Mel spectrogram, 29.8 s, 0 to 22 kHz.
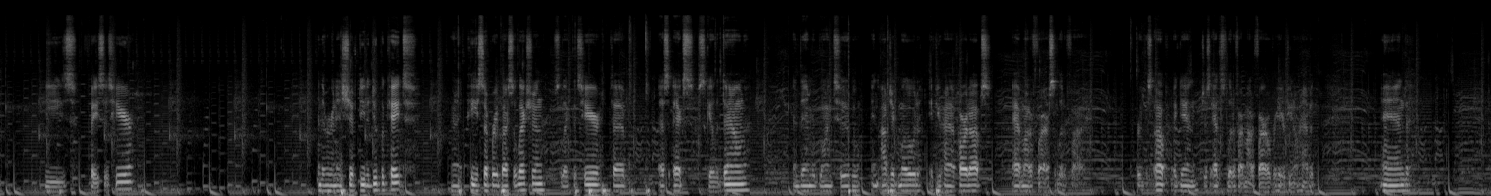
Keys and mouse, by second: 0.0 right click, 0.2-1.2 middle drag, 1.2 ctrl+right click, 1.3 ctrl+middle click, 2.1 ctrl+right click, 2.2-29.8 ctrl+middle drag, 3.6 ctrl+right click, 4.4 ctrl+right click, 6.4 shift+d, 8.7 p, 9.6 Tab, 9.9 right click, 11.1 Tab, 11.3 s, 11.6 a, 12.1 s, 16.5 Tab, 17.3 w, 18.3 q, 26.9 right click.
